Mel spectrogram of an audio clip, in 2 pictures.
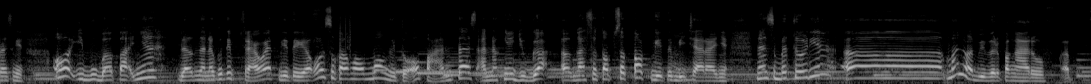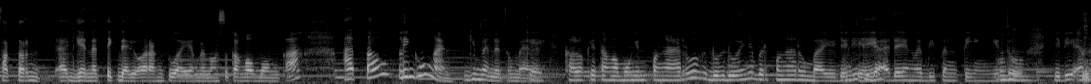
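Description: Two short bursts of loose connector crackle break into the audio, from 3.39 to 3.51 s and again from 11.58 to 11.65 s. Each is an irregular scratch, the first lasting about 0.12 s and the second about 0.07 s, caused by a worn or dirty contact repeatedly making and breaking as it shifts, chopping the signal on and off. On a waveform this shows as ragged dropouts and spikes; a spectrogram shows clustered broadband vertical streaks at those times.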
